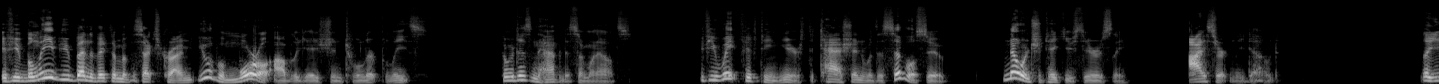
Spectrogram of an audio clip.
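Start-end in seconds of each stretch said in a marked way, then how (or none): 0.0-12.8 low, smug, dismissive voice. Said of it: "you can hear that in Carlson's smug voice".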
